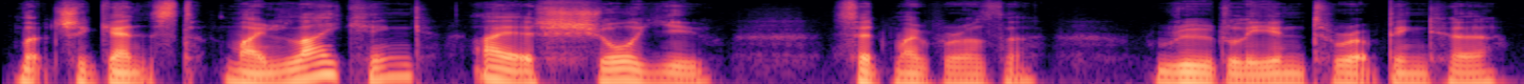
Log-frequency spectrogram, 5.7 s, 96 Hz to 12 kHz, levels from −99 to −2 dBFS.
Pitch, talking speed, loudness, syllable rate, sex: 100 Hz, 135 wpm, -23 LUFS, 5.2 syllables/s, male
